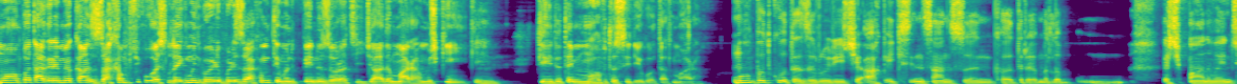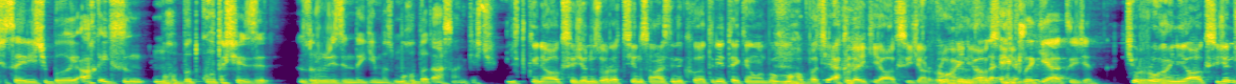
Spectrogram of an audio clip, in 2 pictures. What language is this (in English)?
Romanian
